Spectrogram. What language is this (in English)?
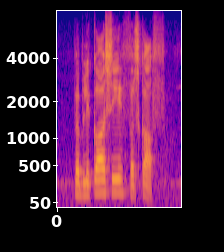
Afrikaans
